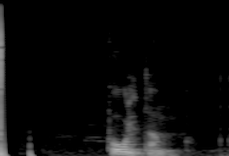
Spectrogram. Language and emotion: Russian, neutral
